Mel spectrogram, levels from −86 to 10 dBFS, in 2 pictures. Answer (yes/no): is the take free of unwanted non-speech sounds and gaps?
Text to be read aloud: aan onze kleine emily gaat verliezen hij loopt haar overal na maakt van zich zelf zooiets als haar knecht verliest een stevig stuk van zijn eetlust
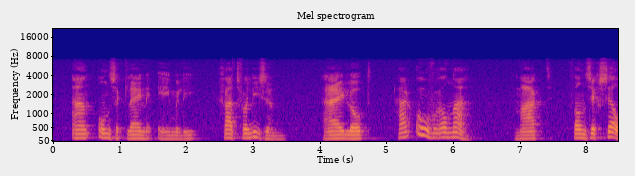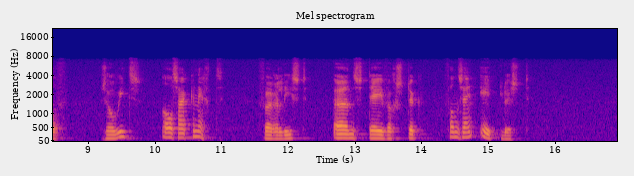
yes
